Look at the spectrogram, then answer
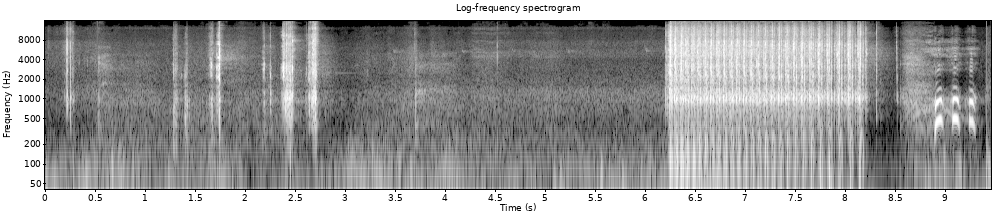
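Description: A gas blowback airsoft submachine gun rips off a loud, dense full-auto burst of about two seconds, preceded by a few scattered single clicks and followed by a couple of short taps.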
